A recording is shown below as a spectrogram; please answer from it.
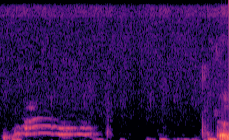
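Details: A female domestic cat who, a year on, still hasn't accepted a newly adopted male cat gives a drawn-out, slightly falling, tonal meow while squabbling and chasing with him.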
